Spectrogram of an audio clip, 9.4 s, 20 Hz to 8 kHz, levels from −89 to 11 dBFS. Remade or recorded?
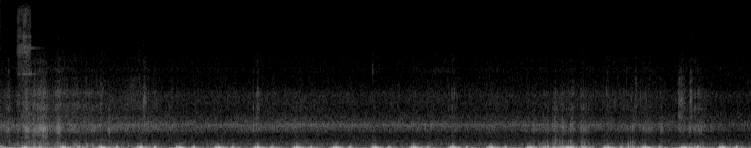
recorded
